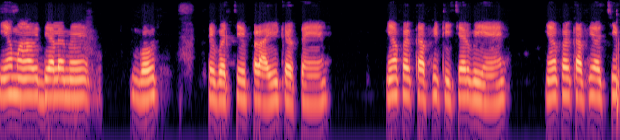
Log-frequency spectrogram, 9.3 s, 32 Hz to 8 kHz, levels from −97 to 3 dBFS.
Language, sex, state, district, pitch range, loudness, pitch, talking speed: Hindi, male, Bihar, Saran, 160-180 Hz, -16 LUFS, 175 Hz, 130 wpm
